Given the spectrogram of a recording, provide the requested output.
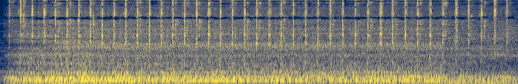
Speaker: This customer came in complaining about poor braking power. Customer states, "Knocking sounds from engine."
